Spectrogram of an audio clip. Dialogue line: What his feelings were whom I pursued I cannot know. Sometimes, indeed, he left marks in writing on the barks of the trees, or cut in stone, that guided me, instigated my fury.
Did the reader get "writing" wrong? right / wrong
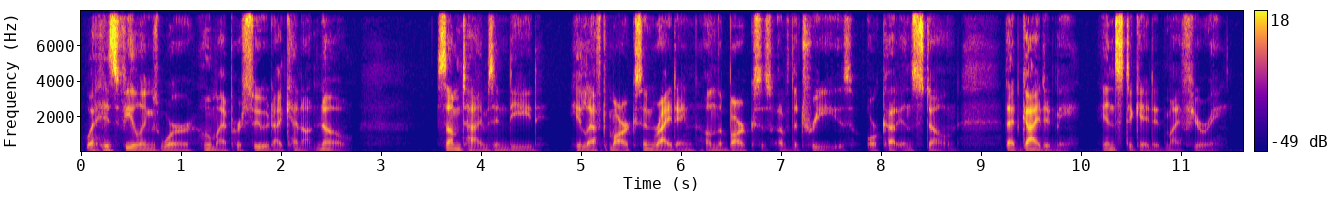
right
